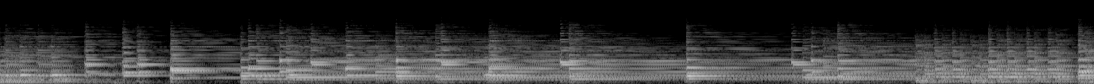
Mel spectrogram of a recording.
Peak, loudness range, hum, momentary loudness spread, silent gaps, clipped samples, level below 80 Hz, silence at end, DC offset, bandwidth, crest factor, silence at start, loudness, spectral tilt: -8 dBFS; 3 LU; none; 7 LU; none; under 0.1%; -54 dBFS; 0 s; under 0.1%; 8.8 kHz; 16 dB; 0 s; -25 LUFS; -7 dB/octave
